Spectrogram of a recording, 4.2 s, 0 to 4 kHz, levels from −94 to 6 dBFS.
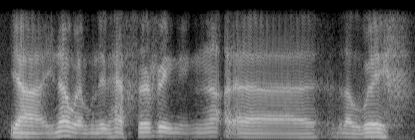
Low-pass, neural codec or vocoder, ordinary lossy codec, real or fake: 3.6 kHz; codec, 16 kHz in and 24 kHz out, 0.4 kbps, LongCat-Audio-Codec, fine tuned four codebook decoder; none; fake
